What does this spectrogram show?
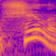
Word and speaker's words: XINA11: não demorou muito para o China que se escreve x e n a 11 se popularizar em poucos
